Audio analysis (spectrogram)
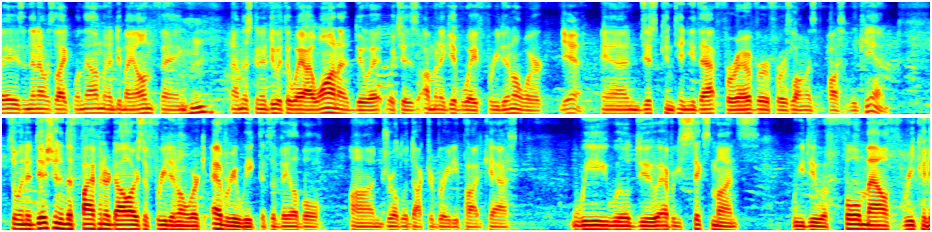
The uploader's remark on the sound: Live from DIA 2.0. Two podcasts collide live at DIA2.0 in Scottsdale, AZ.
